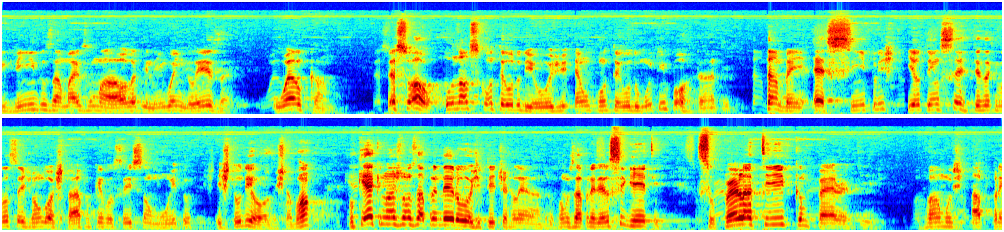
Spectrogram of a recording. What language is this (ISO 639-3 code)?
por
